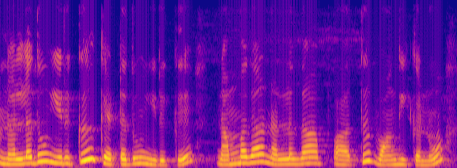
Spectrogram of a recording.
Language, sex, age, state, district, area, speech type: Tamil, female, 18-30, Tamil Nadu, Tiruppur, urban, spontaneous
